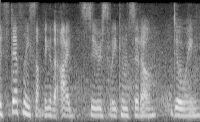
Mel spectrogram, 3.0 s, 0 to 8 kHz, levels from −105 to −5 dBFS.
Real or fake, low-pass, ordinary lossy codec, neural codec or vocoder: fake; 7.2 kHz; AAC, 48 kbps; codec, 16 kHz, 1.1 kbps, Voila-Tokenizer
